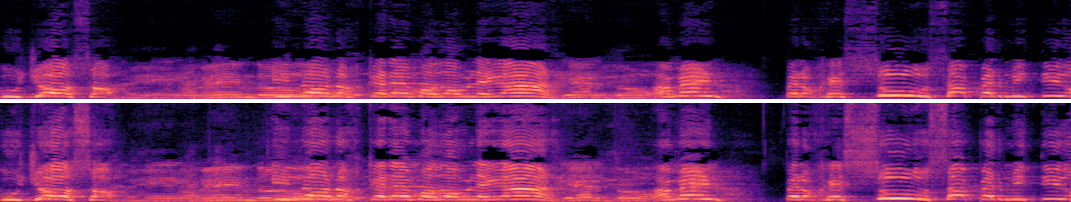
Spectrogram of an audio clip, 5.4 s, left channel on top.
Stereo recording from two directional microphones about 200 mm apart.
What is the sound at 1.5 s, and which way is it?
A man's voice, 5° right (ahead or behind).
